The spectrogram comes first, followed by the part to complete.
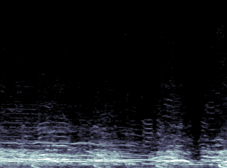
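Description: Crowd of spectators shouting and hollering, many voices overlapping at once, the reaction to a punchline in a freestyle rap battle.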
